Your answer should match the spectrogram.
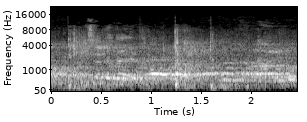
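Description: A few sharp thuds of running feet on a sports-hall floor, with students' voices echoing in the large hall.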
